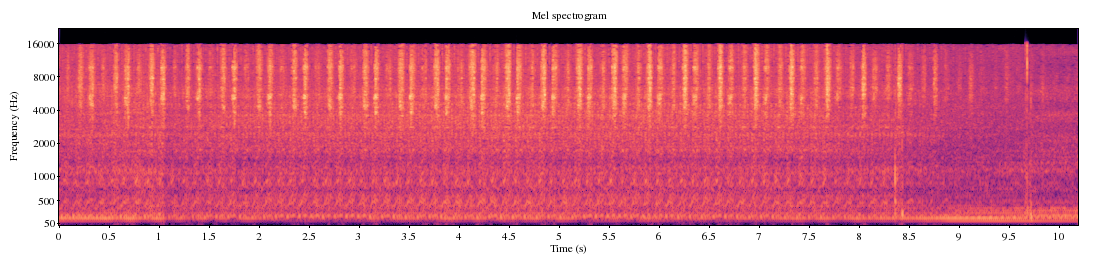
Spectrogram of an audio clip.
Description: Strange noise coming from my 2jz-gte's timing belt assembly. This video is taken with the drive belt removed so no accessories are running.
